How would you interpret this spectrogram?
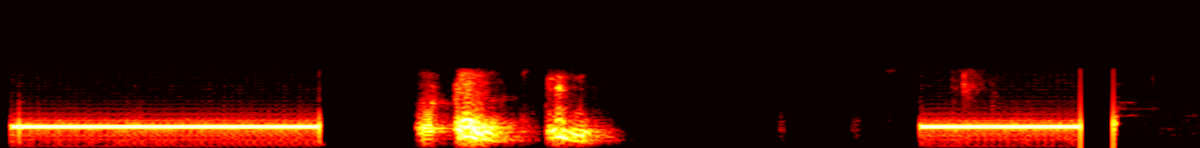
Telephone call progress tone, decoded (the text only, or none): ringback tone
